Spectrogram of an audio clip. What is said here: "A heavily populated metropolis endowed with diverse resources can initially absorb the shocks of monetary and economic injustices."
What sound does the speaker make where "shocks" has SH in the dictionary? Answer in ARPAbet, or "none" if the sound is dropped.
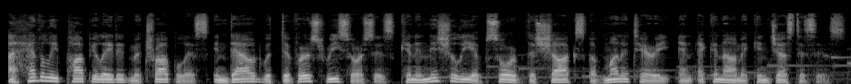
SH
